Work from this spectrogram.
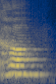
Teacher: महाप्राण के जो वर्ण होते हैं उनमें जब हम उनका उच्चारण करते हैं उसमें ह की ध्वनि आती है।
